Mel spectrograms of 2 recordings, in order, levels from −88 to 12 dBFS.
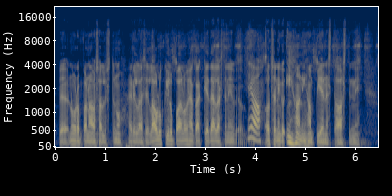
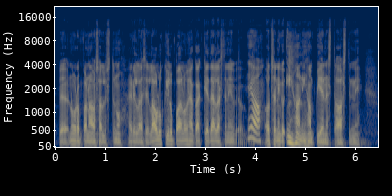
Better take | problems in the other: second | household noises; faint; from 1.5 s on; 20 dB below the speech

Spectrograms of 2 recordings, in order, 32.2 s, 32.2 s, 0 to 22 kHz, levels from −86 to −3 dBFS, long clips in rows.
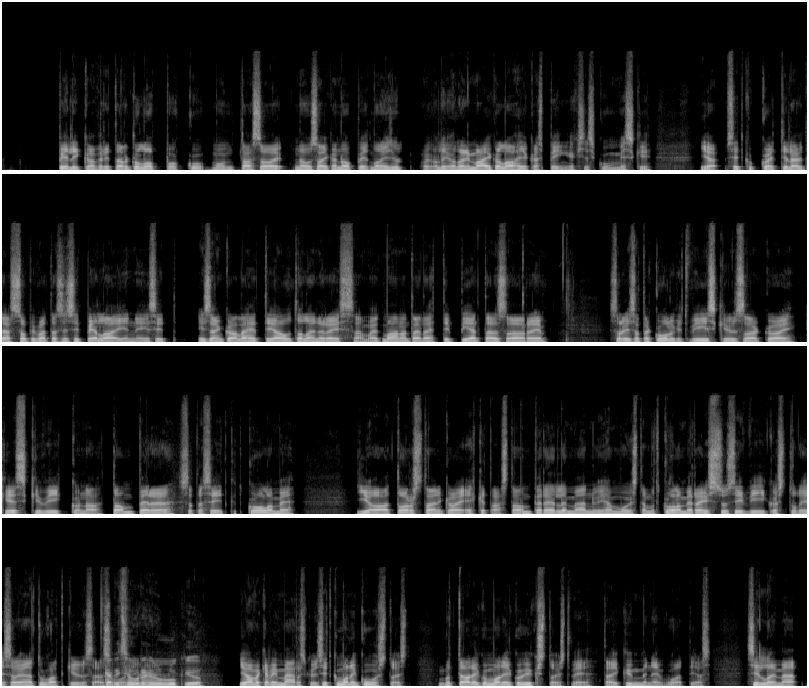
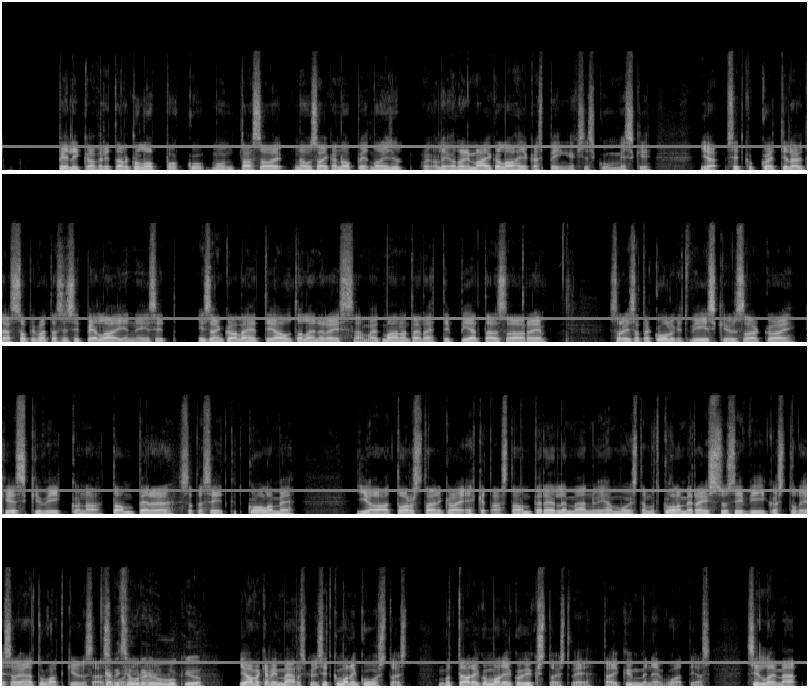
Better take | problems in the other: first | high-pitched whine; noticeable; throughout; 3 kHz, 15 dB below the speech

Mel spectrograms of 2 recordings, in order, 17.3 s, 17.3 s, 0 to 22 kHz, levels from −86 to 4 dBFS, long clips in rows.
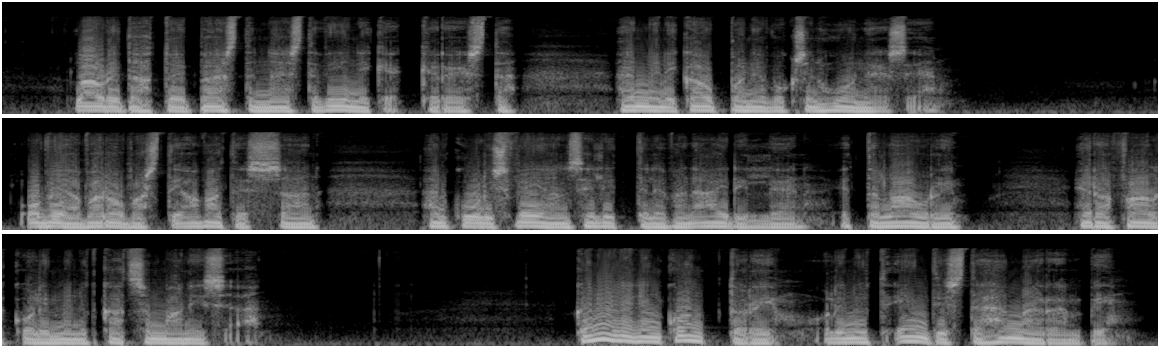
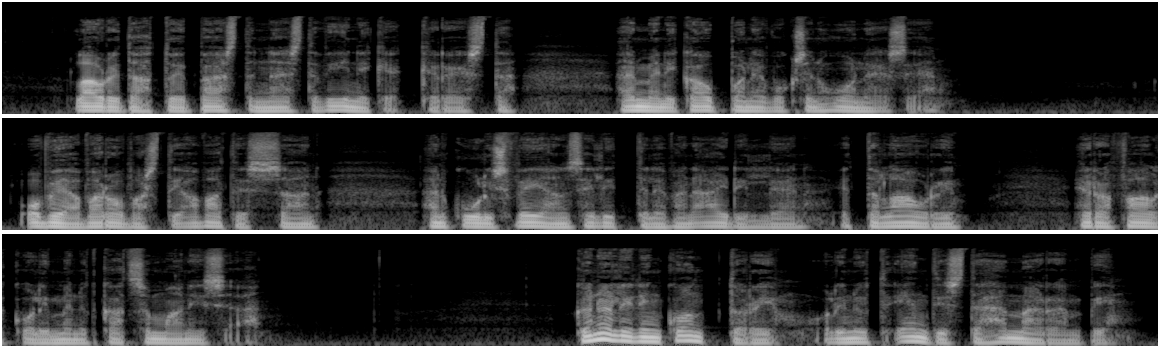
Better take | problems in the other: second | distortion; heavy; 16% of the sound clipped

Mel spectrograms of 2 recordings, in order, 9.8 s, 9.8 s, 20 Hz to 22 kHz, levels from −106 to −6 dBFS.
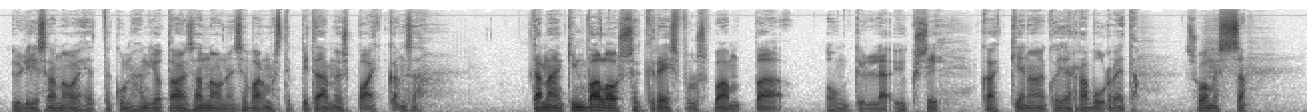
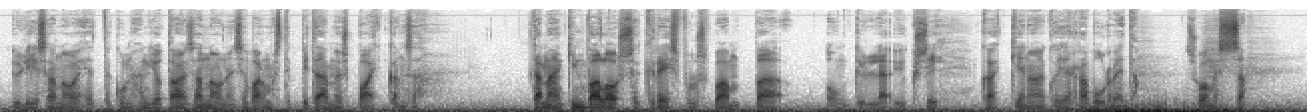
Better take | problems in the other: first | wind noise on the microphone; occasional gusts; 20 dB below the speech

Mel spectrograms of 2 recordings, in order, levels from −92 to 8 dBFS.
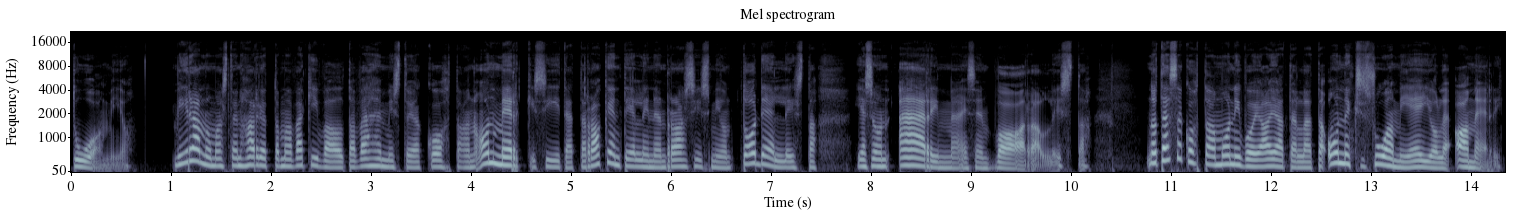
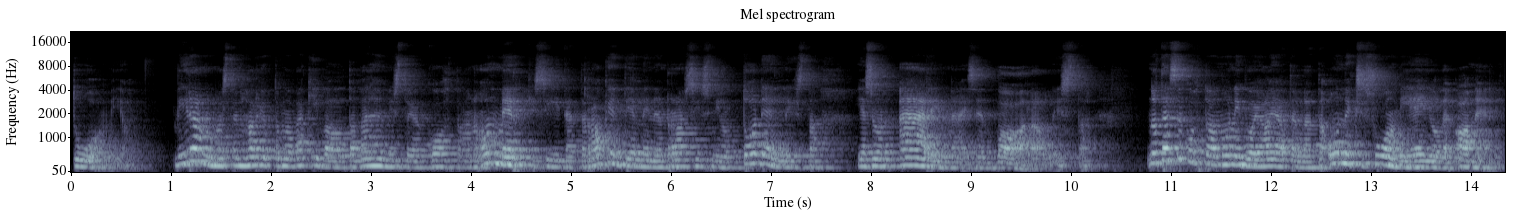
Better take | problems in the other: first | room echo; noticeable; dies away in 0.8 s // off-mic speech; far

